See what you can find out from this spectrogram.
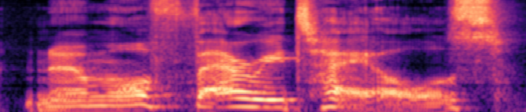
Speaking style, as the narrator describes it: Red groaned

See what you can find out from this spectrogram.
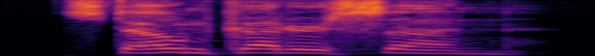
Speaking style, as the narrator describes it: I said, speaking too loudly

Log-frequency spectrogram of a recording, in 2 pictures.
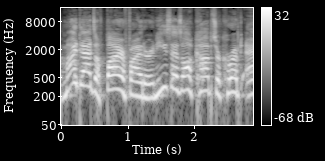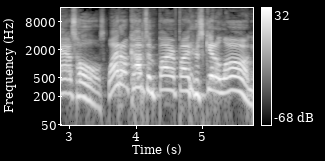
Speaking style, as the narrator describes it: And then one little girl yells out

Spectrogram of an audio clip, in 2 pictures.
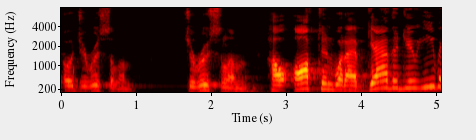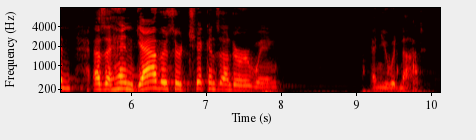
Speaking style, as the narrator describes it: the Master all but sobbing when He says

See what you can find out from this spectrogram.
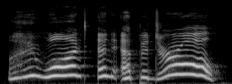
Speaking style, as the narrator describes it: I shout

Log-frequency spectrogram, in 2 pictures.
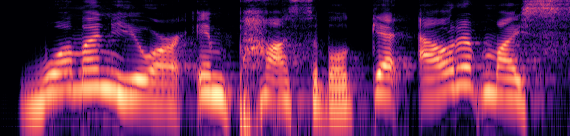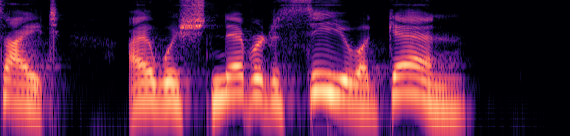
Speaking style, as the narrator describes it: In his anger, the Tsar shouted

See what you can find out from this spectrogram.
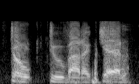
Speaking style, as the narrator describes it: Muata kind of opens an eye and growls at him

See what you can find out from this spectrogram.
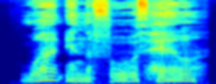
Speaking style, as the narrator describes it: Silas muttered

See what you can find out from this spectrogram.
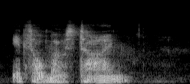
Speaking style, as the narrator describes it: said in a whisper

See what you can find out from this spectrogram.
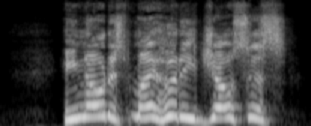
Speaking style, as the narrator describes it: Clovis shouted

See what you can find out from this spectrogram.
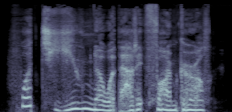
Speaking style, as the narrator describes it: hissed

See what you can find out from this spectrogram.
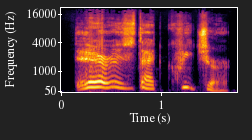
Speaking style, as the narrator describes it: cried Grant Monroe

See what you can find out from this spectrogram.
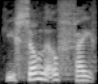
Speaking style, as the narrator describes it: Jesus said

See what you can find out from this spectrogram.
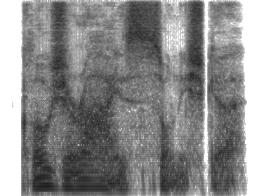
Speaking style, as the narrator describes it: he murmurs

